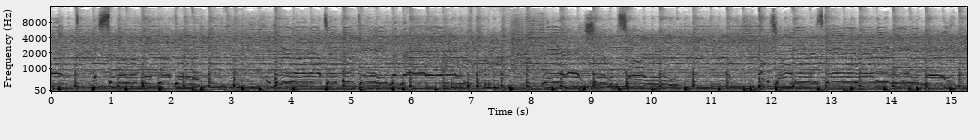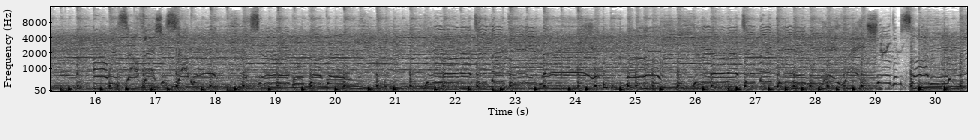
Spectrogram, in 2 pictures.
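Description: Pop-punk band playing live: electric guitars, electric bass and drum kit with steady cymbal and drum hits, under a lead vocal with a backing vocal from the bassist.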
